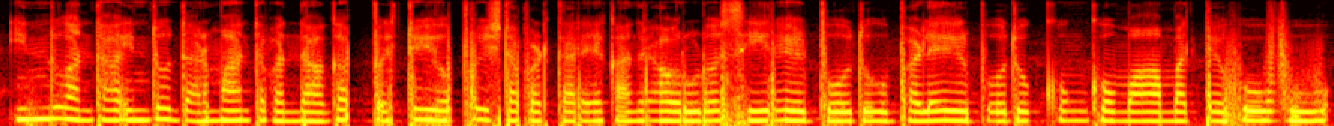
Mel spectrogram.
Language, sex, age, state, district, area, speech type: Kannada, female, 30-45, Karnataka, Hassan, urban, spontaneous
